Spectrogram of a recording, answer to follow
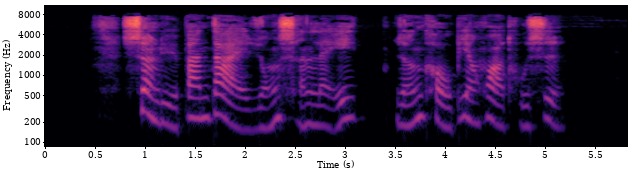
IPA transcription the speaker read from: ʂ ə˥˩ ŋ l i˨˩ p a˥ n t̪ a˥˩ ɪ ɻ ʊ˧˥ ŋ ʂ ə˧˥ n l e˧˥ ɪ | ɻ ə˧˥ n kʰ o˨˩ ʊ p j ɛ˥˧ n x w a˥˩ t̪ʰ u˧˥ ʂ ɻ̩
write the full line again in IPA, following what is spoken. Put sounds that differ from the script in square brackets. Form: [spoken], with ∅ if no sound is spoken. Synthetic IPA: ʂ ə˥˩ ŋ l [y˨˩] p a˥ n t̪ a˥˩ ɪ ɻ ʊ˧˥ ŋ ʂ ə˧˥ n l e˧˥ ɪ | ɻ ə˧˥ n kʰ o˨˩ ʊ p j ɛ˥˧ n x w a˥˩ t̪ʰ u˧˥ ʂ ɻ̩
